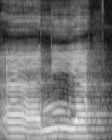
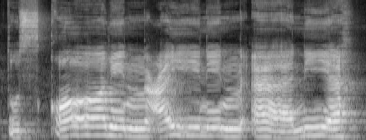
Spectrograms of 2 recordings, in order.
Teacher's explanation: من عین آنیہ، تا دو زیر تن، آنیہ میں گولتا ہے، گولتا کو حالت وقف میں ہائے ساکنہ سے بدل کر پڑھیں گے ، تسقا من عین آنیہ، لا تسمع فیہا لاغیہ، لام الف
